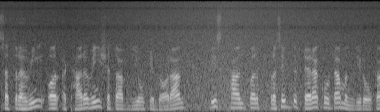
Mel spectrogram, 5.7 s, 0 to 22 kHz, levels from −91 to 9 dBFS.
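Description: Speech with no technical faults; the room noise sitting about 18 dB below the speech belongs to the recording space, not the system.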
